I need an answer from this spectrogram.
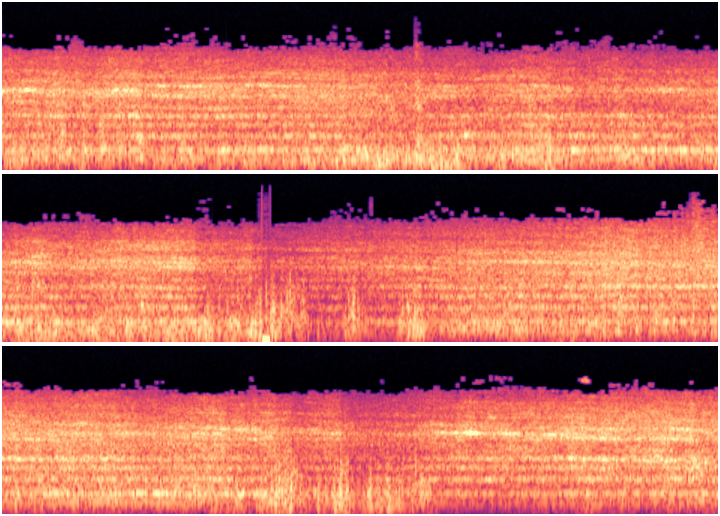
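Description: Freight train wagons passing at speed: a steady rumble of wheels on rail with a continuous ringing squeal from the wheels, and a brief lull about halfway through.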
